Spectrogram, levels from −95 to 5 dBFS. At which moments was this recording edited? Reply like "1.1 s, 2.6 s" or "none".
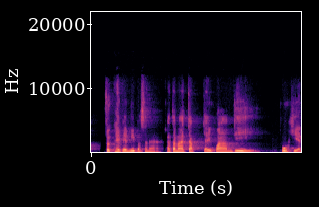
1.4 s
